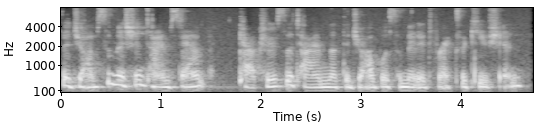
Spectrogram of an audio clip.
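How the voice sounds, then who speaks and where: A woman with a somewhat high-pitched yet mellow voice walks through software steps as a tutorial presenter. Her tone is heavily creaky, and she reads in a scripted, instructional way with measured phrasing. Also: low-quality recording. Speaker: software tutorial presenter, technical support engineer. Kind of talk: scripted step-by-step screencast narration.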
